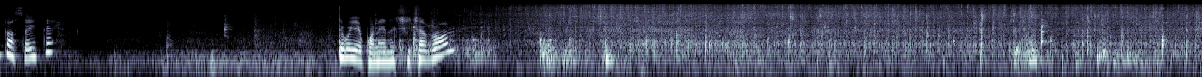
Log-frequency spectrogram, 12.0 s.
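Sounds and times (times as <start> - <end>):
meat sizzling in a frying pan: 4.4 - 12.0.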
